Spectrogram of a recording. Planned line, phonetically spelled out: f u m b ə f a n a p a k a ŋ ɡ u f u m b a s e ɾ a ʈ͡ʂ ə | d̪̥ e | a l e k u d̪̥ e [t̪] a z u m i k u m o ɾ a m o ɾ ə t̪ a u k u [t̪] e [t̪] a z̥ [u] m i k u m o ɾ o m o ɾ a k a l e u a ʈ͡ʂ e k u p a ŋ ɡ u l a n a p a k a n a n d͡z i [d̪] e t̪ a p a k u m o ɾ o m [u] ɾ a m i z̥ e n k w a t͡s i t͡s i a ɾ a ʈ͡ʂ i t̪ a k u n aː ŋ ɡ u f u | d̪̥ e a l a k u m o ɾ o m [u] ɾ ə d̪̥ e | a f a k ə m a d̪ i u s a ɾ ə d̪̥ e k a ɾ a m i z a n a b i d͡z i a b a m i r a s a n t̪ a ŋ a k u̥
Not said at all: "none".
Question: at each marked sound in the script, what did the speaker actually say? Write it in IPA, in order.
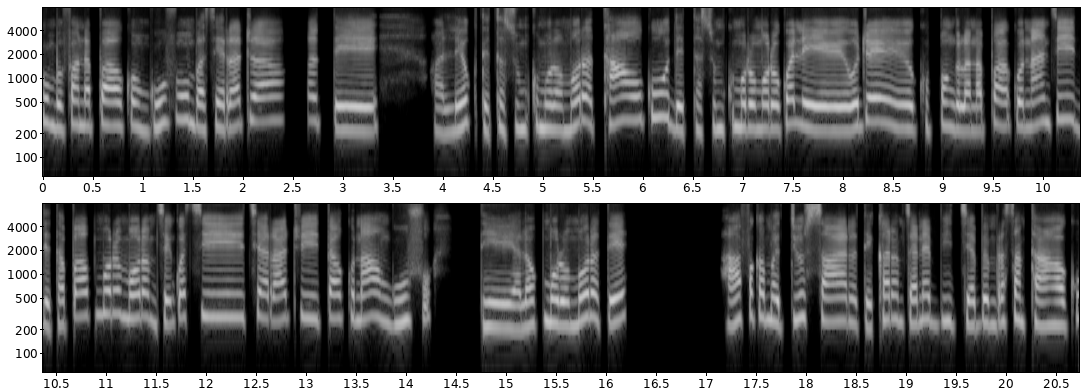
t̪, d̪, t̪, u, d̪, o, o

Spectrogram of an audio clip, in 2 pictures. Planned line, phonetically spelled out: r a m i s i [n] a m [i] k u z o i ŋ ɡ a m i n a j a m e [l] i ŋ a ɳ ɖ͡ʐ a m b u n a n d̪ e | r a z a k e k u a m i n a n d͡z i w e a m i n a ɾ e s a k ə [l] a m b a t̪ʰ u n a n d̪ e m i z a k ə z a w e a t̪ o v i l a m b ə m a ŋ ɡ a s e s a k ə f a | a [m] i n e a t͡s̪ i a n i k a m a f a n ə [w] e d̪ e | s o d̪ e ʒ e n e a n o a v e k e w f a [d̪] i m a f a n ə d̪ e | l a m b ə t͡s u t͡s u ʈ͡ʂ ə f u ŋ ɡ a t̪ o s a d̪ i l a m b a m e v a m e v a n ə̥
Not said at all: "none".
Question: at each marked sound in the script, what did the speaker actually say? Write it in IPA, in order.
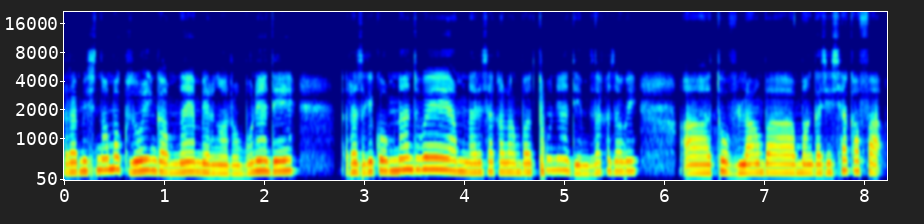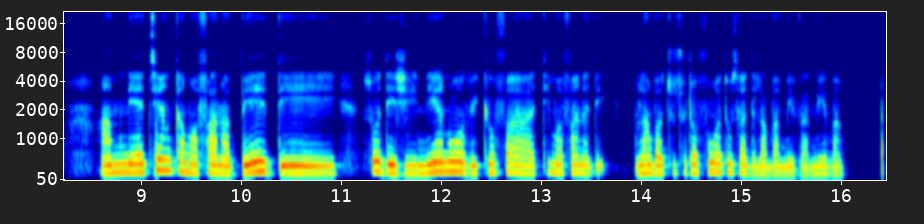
n, a, ɾ, l, m, b, t̪

